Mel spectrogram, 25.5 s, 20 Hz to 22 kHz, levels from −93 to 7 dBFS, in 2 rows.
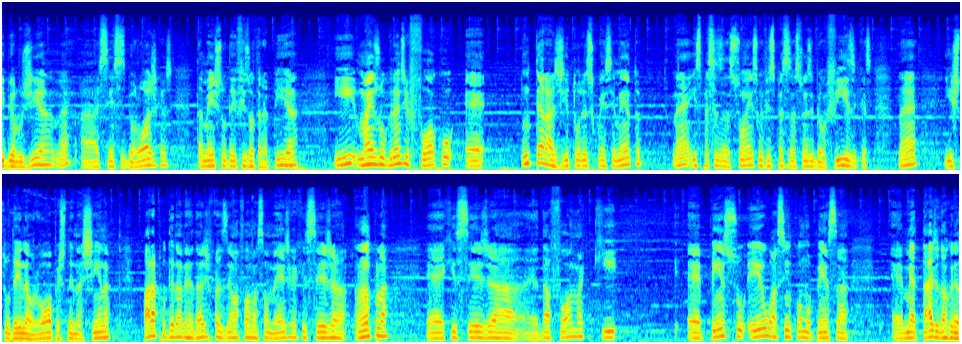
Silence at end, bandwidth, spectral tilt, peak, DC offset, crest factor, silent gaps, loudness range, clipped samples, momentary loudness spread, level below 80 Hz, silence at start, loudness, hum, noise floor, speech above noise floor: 0 s; 15 kHz; -6.5 dB/octave; -4 dBFS; under 0.1%; 18 dB; none; 3 LU; under 0.1%; 10 LU; -42 dBFS; 0 s; -22 LUFS; none; -48 dBFS; 27 dB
